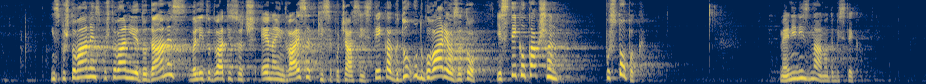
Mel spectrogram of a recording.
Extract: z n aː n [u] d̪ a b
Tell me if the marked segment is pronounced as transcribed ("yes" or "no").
no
